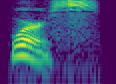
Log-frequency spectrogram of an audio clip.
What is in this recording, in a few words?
"worse", spelling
